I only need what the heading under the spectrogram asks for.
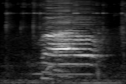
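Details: Siamese cat, described as a talking cat, giving a single drawn-out meow that rises then falls, about a second long, with a woman speaking softly to it before and after.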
